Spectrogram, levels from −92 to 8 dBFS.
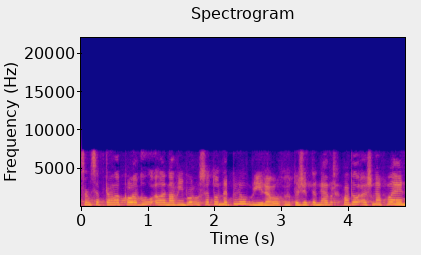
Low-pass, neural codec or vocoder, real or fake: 7.2 kHz; codec, 16 kHz, 1 kbps, FreqCodec, larger model; fake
